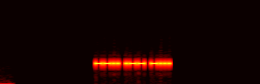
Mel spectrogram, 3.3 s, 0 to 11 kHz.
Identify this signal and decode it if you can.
Morse code, heard as a keyed tone, about 46 wpm, 700 Hz. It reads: ZWB
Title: USA Call Sign Postfixes - 3 Letters 45wpm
